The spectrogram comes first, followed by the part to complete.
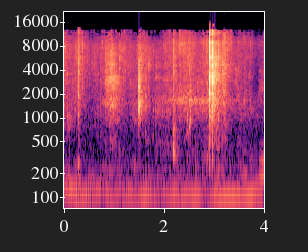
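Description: Footsteps crunching over loose rubble and debris on the floor, with several sharp clinks and scrapes of broken masonry, the loudest nearly three seconds in. A steady low hum runs underneath.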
